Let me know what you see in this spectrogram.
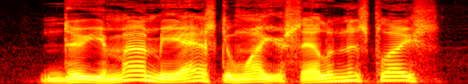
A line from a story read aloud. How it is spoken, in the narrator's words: Mike chuckled self-deprecatingly as he tried to restrain his bitterness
